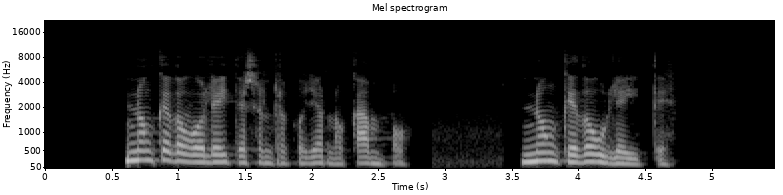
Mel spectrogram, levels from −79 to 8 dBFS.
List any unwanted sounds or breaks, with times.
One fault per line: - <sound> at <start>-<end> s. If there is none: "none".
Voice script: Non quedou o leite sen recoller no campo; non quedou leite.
none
